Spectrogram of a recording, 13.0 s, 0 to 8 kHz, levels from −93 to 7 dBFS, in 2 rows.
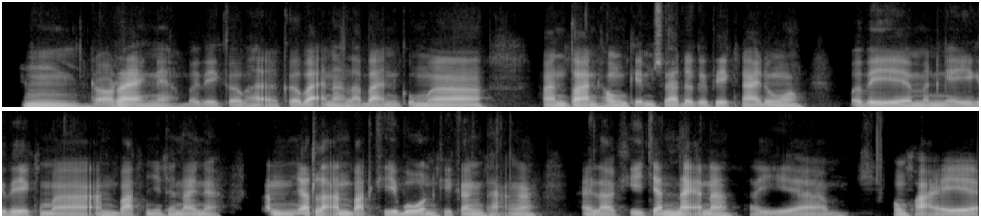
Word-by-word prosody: Ừm, 95 -5 +2
rõ - - +1
ràng 95 -7 +5
nè, 85 0 -3
bởi 90 0 -6
vì 90 0 -3
cơ 105 +3 -3
ba 100 -1 -2
cơ 100 - -1
bản 90 - +3
á 100 - -1
là 105 -4 -2
bạn 80 -1 0
cũng, 105 +5 -2
a, 105 -2 +3 0.4
hoàn 85 -1 +1
toàn 85 0 +6
hông 95 +4 +1
kiểm 80 -6 -2
soát 115 +6 +1
được - - 0
cái 100 - -3
việc - - -1
này, 80 -1 +3
đúng 90 +6 0
hông? 105 -3 -1 0.3
Bởi 80 - -3
vì, 85 0 +3
à, 85 - +3
mình 85 +1 -1
nghĩ 80 +4 -1
cái 135 - -1
việc 130 - 0
mà 80 -2 0
ăn 105 +4 -2
vặt 85 -4 +1
như 95 +1 -4
thế 120 - -4
này 100 -8 0
nè, 80 -1 -3 0.3
ăn 95 +1 -2
nhất 110 - +3
là - - +4
ăn 95 - +2
vặt - - +2
khi 100 -1 -1
buồn 85 -3 +2
khi 95 +3 -7
căng 100 0 0
thẳng 95 - -5
á, 115 - 0 0.3
hay 95 - -2
là 85 -4 +1
khi 100 +6 -4
chán 130 +7 +2
nản - - +4
á 115 +2 +2
thì, 80 -2 -4
à, 75 -1 -2 0.4
không 105 -1 -1
phải, 80 +1 +2
à, 80 - +2
90 Hz, 285 wpm, -27 LUFS, 85-105 Hz, 0.4 s, toàn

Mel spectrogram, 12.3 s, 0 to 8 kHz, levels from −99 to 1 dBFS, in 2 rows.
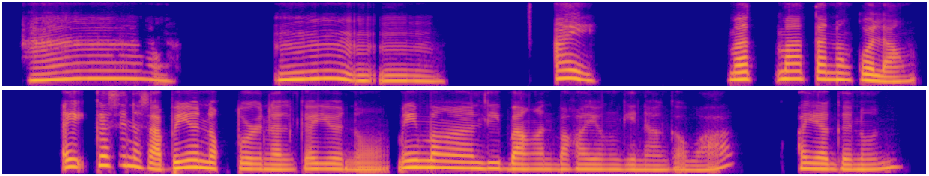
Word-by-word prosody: Ah! 275 +5 -1 0.9
Hmm, 250 -3 +1
mhm. 195 -1 -2 0.9
Ay, 280 -6 +2 0.9
ma 250 +1 +7 0.2
matanong 260 -2 +2
ko 220 -2 +5
lang, 175 -2 0 0.6
ay, 265 +2 +3
kasi 320 -1 +2
nasabi 220 -6 +3
niyo 250 - +6
nocturnal 185 -4 -1
kayo 195 -1 -1
'no. 85 0 -5
May 245 +2 +5
mga 230 -3 +4
libangan 190 -3 0
ba 180 - -3
kayong 180 -1 -2
ginagawa, 165 - -5 0.4
kaya 200 -2 +2
gano'n? 185 +6 -2
210 Hz, 110 wpm, -23 LUFS, 185-255 Hz, 0.9 s, ma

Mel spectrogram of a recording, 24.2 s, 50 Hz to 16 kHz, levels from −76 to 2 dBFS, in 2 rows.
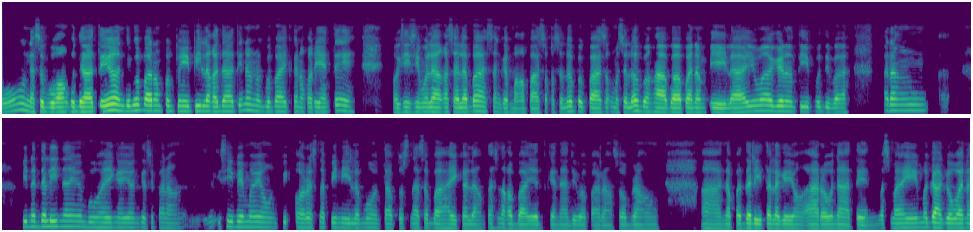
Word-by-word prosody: oo 170 +9 -1
nasubukan 145 0 +4
ko 150 - +3
dati 150 +1 +6
'yon 185 -1 +8
'di 170 - +2
ba 185 - +5
parang 175 -2 +5
pag 165 -1 -2
pumipila 165 0 +3
ka 155 -2 +4
dati 160 +1 +2
nung 190 +1 -1
magbabayad 155 -1 -1
ka 155 - -4
ng 145 - -5
kuryente, 150 +3 -1 0.5
magsisimula 145 +1 +1
ka 145 - 0
sa 140 - +3
labas 150 +3 +3
hanggang 135 -3 -3
makapasok 125 0 -3
ka - - -14
sa 140 - -5
loob 160 0 +1
pagpasok 135 -3 +1
mo 140 - -6
sa 145 +2 -2
loob 170 0 +4
ang 145 -2 0
haba 135 0 +6
pa 140 0 +2
ng 135 0 0
pila 135 +1 +2
'yong 165 +3 +1
mga 175 -1 +4
ganong 160 -2 +4
tipo 150 0 -3
'di 150 - -4
ba? 140 0 -2 0.4
Parang, 185 0 -2 0.2
ah - - -23 0.5
pinadali 180 +1 +1
na 180 - -2
'yong 175 -1 -5
buhay 160 -1 -3
ngayon 155 0 -4
kasi 155 +1 -8
parang 145 -1 -9 0.5
isipin 170 +2 -2
mo 170 - -3
'yong 160 -2 -4 0.3
oras 150 -1 -2
na 155 - -3
pinila 145 -1 -4
mo 145 0 -6
tapos 140 +1 -8
nasa 140 +1 -6
bahay 135 -1 -3
ka 130 - -2
lang 130 0 -6
ta's 140 0 -8
nakabayad 125 -3 -2
ka 130 - -8
na 120 0 -7
'di 125 - -6
ba 120 - -4
parang 120 -1 -8
sobrang, 120 0 -8 0.5
ah, 125 -1 -4
napadali 135 +1 +1
talaga 130 -2 +1
'yong 125 -1 -3
araw 125 +1 0
natin, 120 -1 -3
mas 130 - -7
may 145 +1 0
magagawa 150 -2 +2
na 140 - -3
145 Hz, 200 wpm, -21 LUFS, 135-160 Hz, 0.5 s, yon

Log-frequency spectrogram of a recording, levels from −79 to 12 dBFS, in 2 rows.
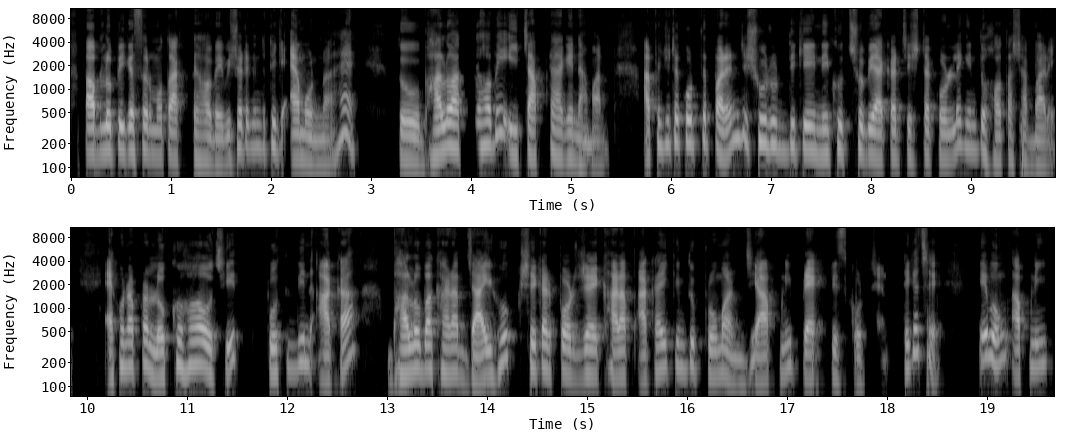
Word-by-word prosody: Pablo 160 +1 +7
পিকাসের 165 -1 +2
মত 145 - -5
আঁকতে 135 - -9
হবে, 125 -2 -1
বিষয়টা 180 +8 -3
কিন্তু 180 0 -9
ঠিক 185 - -2 0.2
এমন 125 -3 -1
না, 110 - -7
হ্যাঁ? 270 -5 -2 0.4
তো - - +2 0.3
ভালো 155 +4 +5
আঁকতে 175 +1 -14
হবে 190 +8 +1
এই 150 - -1
চাপটা 140 +3 +1
আগে 140 0 -2
নামান। 105 - -7 0.4
আপনি - - 0
যেটা 205 +1 -1
করতে 205 +2 +1
পারেন - - +5
যে 230 - -3
শুরুর 195 -3 +1
দিকে 180 -1 +1
নিখুঁত 155 +3 -2
ছবি 155 -3 0
আঁকার 145 - -1
চেষ্টা 145 +1 -4
করলে 135 +6 -2
কিন্তু 170 -1 -4
হতাশা 125 0 -6
বাড়ে। 110 -1 -3 0.4
এখন 180 +7 -3
আপনার 185 +1 +1
লক্ষ্য 140 +7 0
হওয়া 190 0 +5
উচিত 205 - -3 0.3
প্রতিদিন 170 +6 -3 0.2
আঁকা, 125 - +2 0.5
ভালো 150 +3 +5
বা 170 - +7
খারাপ 155 -1 +1
যাই 125 +4 +7
হোক 220 +3 0 0.2
শেখার 170 -2 +2
পর্যায়ে 145 -1 +3
খারাপ 145 +1 +5
আঁকাই 165 +6 -1
কিন্তু 180 0 -5
প্রমাণ 145 -1 0 0.2
যে - - -4
আপনি 125 +7 -10
প্র্যাকটিস 130 0 +1
করছেন, 115 - -10 0.2
ঠিক 170 - -3
আছে? 270 - -4 0.5
এবং 220 -5 +2 0.2
আপনি 175 +5 -5
160 Hz, 185 wpm, -25 LUFS, 140-180 Hz, 0.5 s, Pablo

